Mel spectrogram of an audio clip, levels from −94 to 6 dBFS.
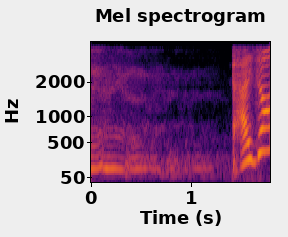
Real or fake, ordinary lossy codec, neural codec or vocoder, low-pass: fake; none; codec, 16 kHz, 1 kbps, FunCodec, trained on LibriTTS, 50 frames a second; 3.6 kHz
